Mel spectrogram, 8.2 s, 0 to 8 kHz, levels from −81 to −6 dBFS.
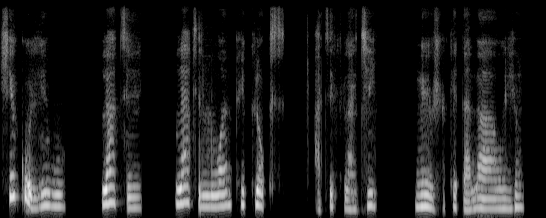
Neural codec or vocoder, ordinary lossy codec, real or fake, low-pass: codec, 32 kHz, 1.9 kbps, SNAC; none; fake; 7.2 kHz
